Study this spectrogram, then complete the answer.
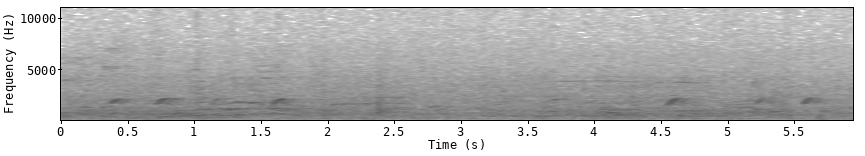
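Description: Hooves tap on rock as goats walk.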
